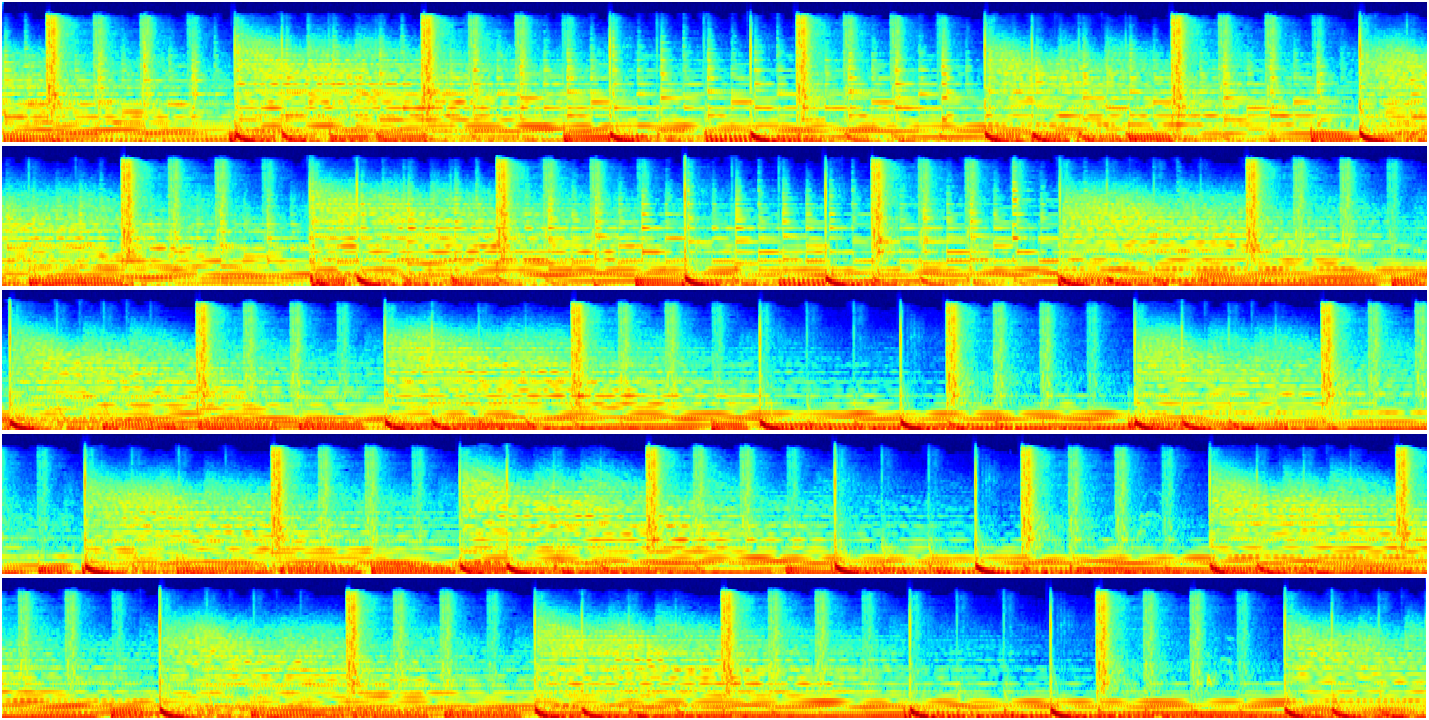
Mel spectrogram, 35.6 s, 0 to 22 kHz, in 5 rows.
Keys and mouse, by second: 2.9 ctrl+s, 6.2 KP_7, 7.8-9.6 drag, 7.8-9.6 right drag, 8.1 shift+a, 11.5 click, 12.5-13.6 middle drag, 14.6 Tab, 16.6-18.4 drag, 19.0-20.9 drag, 21.0-22.7 drag, 24.1-25.6 right drag, 25.6 b, 27.9 g, 32.6 KP_Subtract, 33.3 KP_1, 33.7 ., 34.2 KP_8, 35.2 KP_1.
